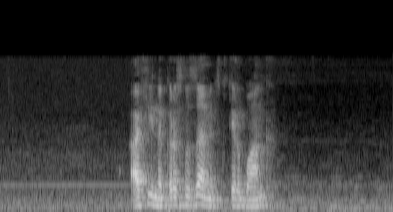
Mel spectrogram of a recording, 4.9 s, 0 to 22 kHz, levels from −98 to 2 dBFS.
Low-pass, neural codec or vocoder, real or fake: 7.2 kHz; none; real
